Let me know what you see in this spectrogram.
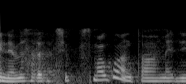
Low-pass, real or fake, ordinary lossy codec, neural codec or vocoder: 5.4 kHz; fake; Opus, 24 kbps; codec, 16 kHz, 2 kbps, X-Codec, WavLM features, trained on Multilingual LibriSpeech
